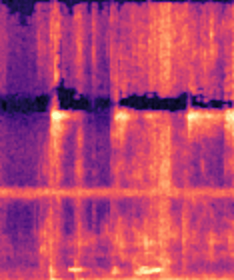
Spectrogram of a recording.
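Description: A domestic cat making two short, whining cries over a low growl as it gets mad at another cat, after a thump about half a second in.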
